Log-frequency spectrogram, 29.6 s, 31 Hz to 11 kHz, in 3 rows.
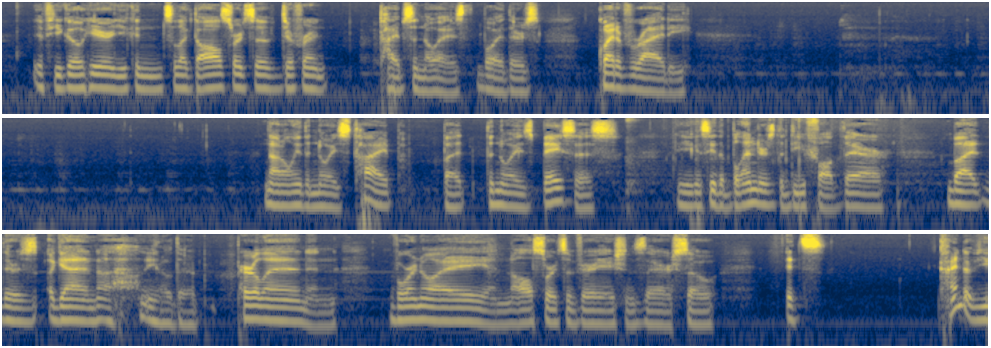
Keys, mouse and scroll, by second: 1.2-5.5 drag, 7.2-8.9 drag, 9.8 click, 11.0-12.8 drag, 14.2-16.5 drag, 18.3-20.1 drag, 23.5 right click, 24.9 click, 27.4-29.3 drag.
